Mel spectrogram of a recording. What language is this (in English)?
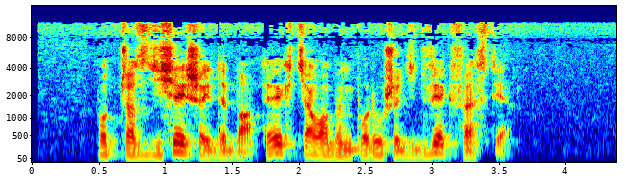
Polish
